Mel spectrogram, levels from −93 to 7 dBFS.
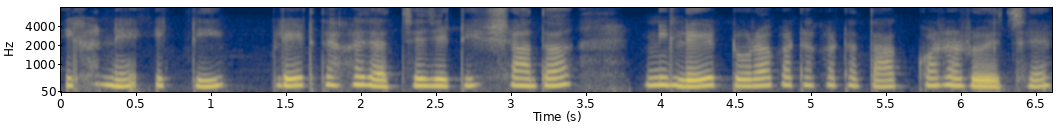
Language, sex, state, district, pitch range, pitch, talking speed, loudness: Bengali, female, West Bengal, Jhargram, 235-265 Hz, 250 Hz, 125 wpm, -15 LUFS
